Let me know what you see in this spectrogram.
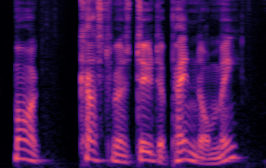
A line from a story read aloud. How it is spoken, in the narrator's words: Ronnie Soak mumbled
